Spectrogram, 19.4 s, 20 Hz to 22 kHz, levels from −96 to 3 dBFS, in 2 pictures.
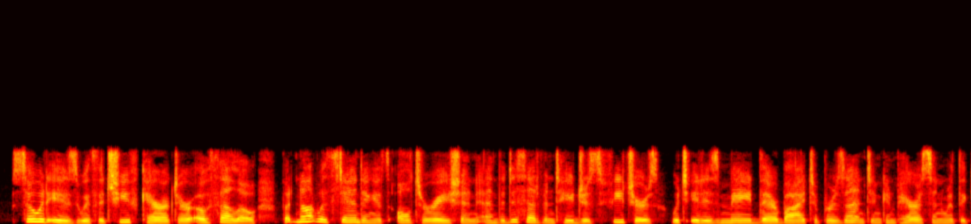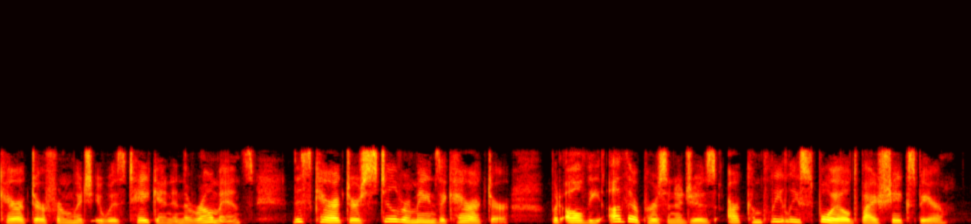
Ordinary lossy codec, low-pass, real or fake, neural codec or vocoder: Opus, 64 kbps; 7.2 kHz; real; none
